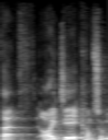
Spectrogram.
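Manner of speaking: ordinary talk, nothing marked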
